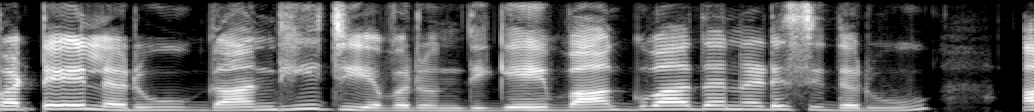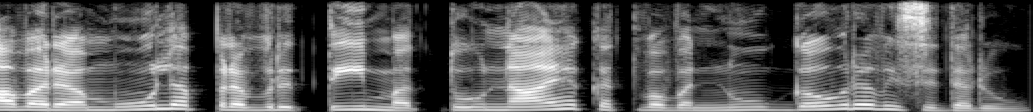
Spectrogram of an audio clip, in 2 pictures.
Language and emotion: Kannada, neutral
